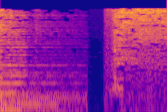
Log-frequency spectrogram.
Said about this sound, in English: Ah, the copperhead snake. It hisses before attacking. But that's not a copperhead. That's the Sullivan's RV freshwater tank overflowing into their black one, which is backing into their vent pipe, making for a very different kind of attack.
